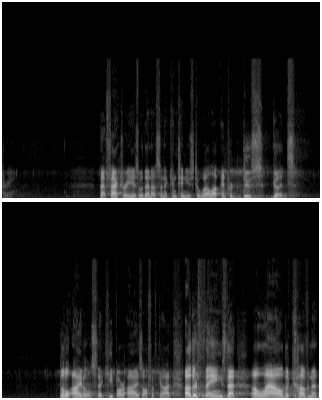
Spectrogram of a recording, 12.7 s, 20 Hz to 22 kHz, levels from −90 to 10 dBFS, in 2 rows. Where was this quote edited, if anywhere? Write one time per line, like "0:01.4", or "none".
0:10.0

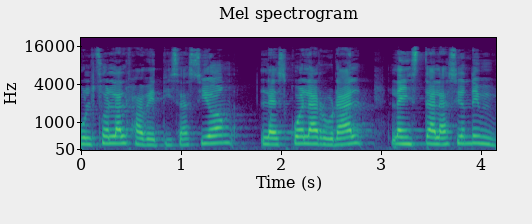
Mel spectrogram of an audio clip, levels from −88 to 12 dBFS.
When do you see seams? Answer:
0:02.9

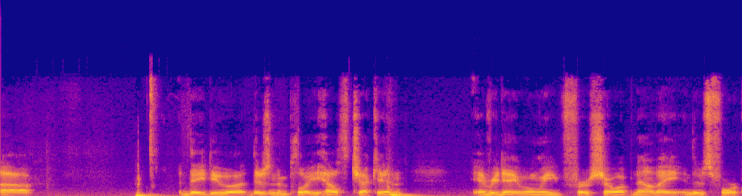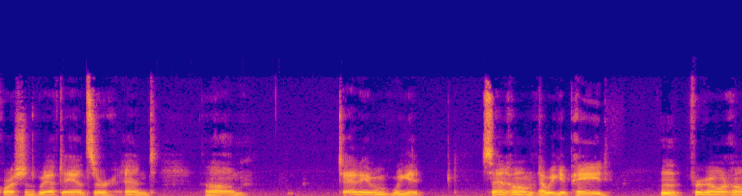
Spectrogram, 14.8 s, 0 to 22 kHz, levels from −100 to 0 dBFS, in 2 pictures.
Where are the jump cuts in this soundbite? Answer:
0:10.7

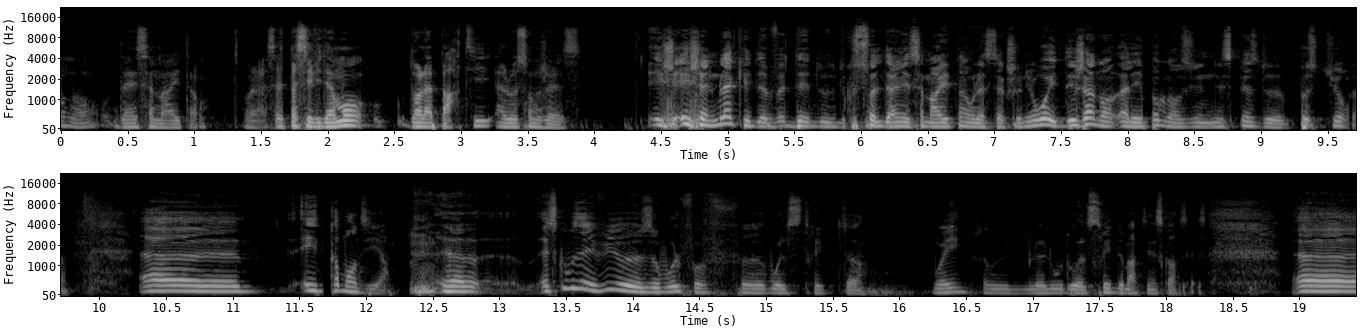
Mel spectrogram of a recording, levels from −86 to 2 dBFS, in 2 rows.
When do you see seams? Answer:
0:09.6
0:11.7

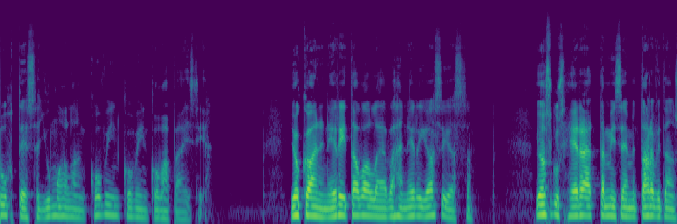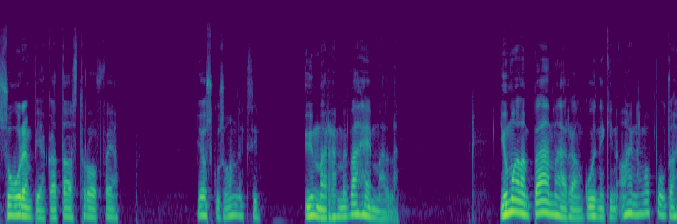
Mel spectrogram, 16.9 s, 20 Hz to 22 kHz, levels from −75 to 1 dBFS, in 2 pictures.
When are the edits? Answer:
none

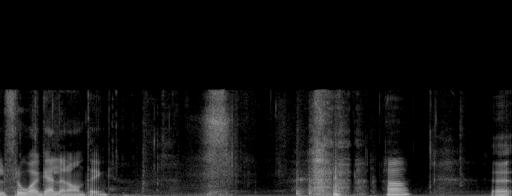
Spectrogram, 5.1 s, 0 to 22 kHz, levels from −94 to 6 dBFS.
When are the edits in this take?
0:03.8

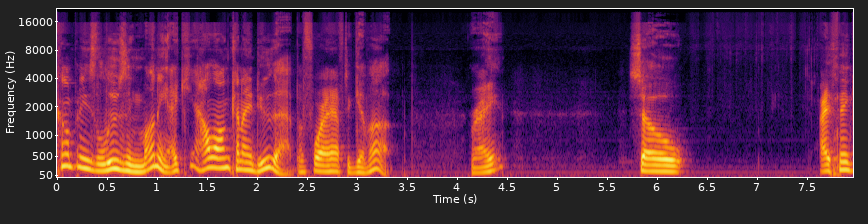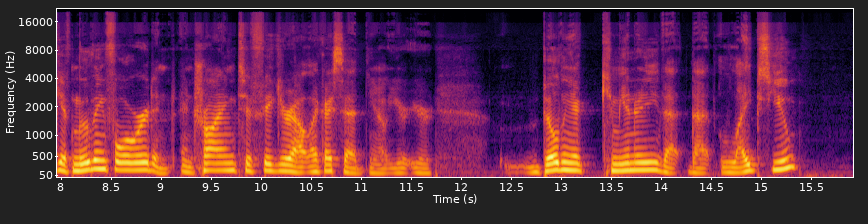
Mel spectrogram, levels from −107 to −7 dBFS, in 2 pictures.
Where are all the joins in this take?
0:05.6

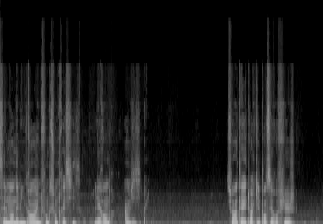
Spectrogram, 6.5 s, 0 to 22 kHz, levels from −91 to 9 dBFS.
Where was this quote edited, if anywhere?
0:01.8

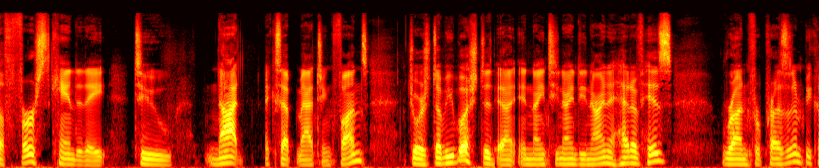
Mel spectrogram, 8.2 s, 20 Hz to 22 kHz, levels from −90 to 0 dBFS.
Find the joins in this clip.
0:04.9

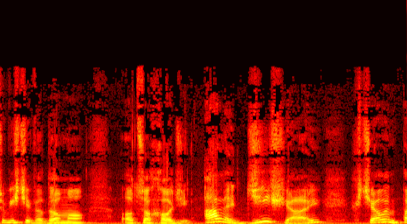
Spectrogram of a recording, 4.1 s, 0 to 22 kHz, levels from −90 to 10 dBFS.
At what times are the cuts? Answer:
none

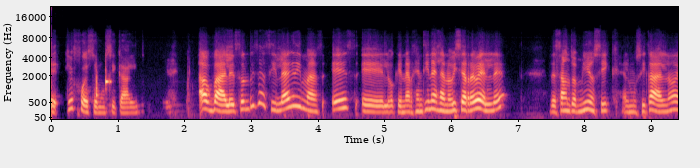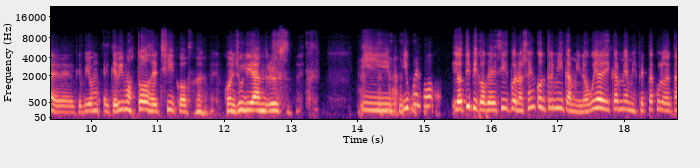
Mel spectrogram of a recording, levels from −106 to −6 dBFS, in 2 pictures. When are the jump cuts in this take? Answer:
none

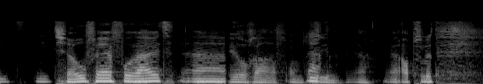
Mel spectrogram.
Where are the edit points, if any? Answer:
0:02.2

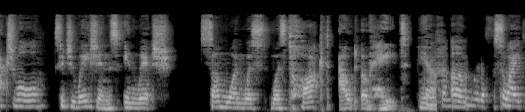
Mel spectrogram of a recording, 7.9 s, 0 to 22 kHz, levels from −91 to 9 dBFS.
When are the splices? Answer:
0:06.5

